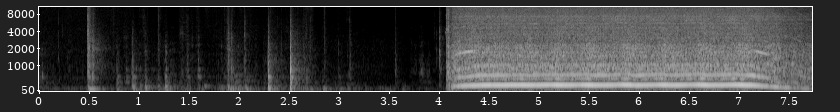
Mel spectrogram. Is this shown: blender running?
yes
